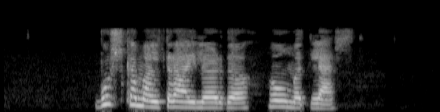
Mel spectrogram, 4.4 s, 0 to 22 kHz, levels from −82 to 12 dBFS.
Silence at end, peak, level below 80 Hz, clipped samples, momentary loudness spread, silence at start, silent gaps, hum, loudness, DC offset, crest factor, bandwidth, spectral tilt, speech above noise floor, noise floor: 0.9 s; 0 dBFS; -62 dBFS; under 0.1%; 6 LU; 0.95 s; none; none; -15 LUFS; under 0.1%; 16 dB; 7.8 kHz; -4.5 dB/octave; 60 dB; -75 dBFS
